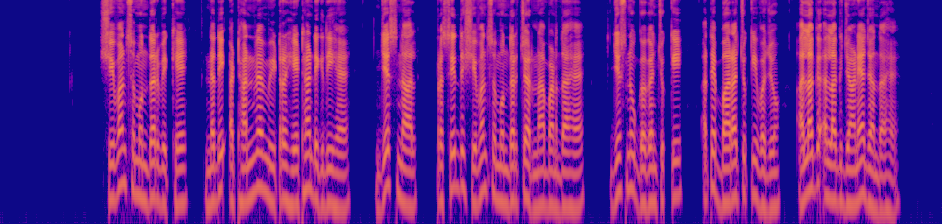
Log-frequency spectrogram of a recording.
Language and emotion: Punjabi, neutral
